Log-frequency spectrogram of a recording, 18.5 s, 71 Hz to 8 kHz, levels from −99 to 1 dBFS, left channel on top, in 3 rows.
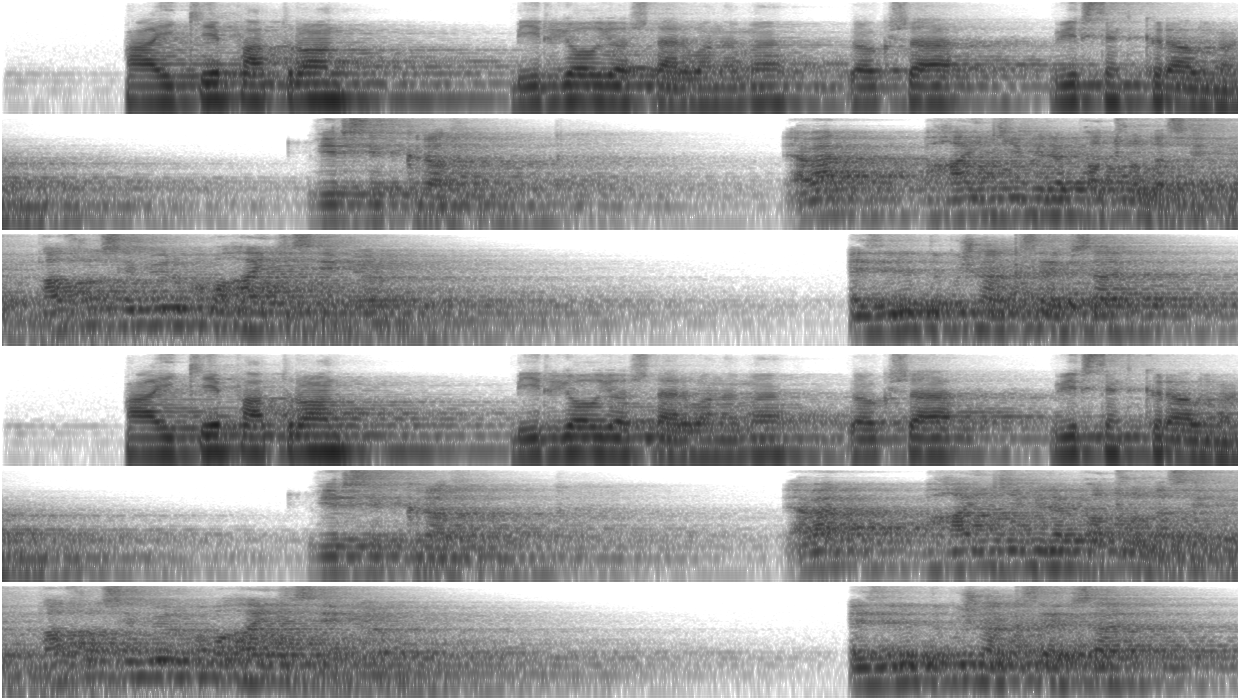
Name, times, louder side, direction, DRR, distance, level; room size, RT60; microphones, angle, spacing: voice 1, 0.6-1.8 2.5-3.9 4.2-4.8 5.2-6.2, equal, 5° right, 7 dB, 0.7 m, -21 dB
voice 2, 7.7-8.5 8.9-9.1 10.1-10.4 10.8-14.3 16.6-18.0, equal, 30° left, -3 dB, 3.2 m, -25 dB
17.5 x 15.0 x 5.5 m, 2.8 s
head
